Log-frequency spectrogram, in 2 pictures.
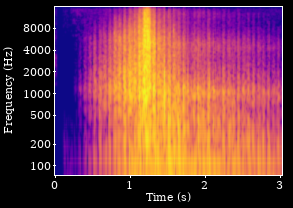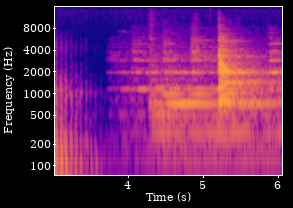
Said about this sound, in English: The bells of the great churches of Rome rung out in alarm as citizens darted around the city frantically.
